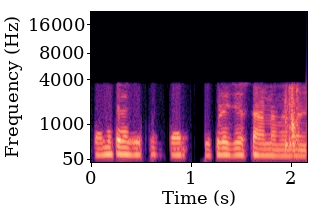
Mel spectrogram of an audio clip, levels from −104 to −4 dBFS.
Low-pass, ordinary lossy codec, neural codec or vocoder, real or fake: 3.6 kHz; none; none; real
